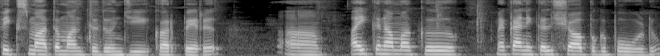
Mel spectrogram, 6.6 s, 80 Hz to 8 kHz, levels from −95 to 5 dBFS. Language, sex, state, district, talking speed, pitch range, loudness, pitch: Tulu, female, Karnataka, Dakshina Kannada, 110 wpm, 170-195 Hz, -18 LUFS, 180 Hz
